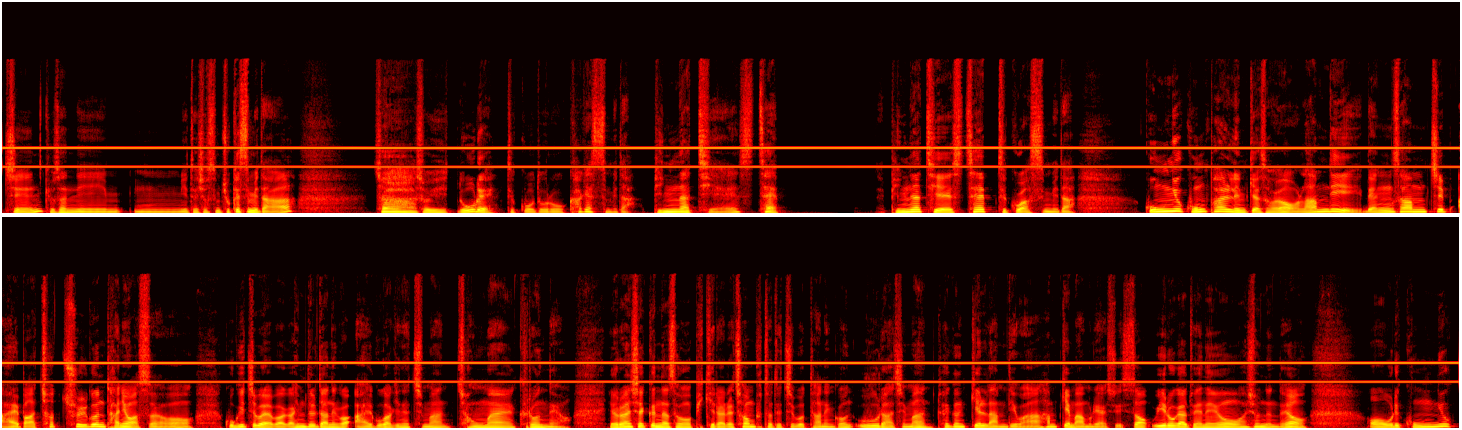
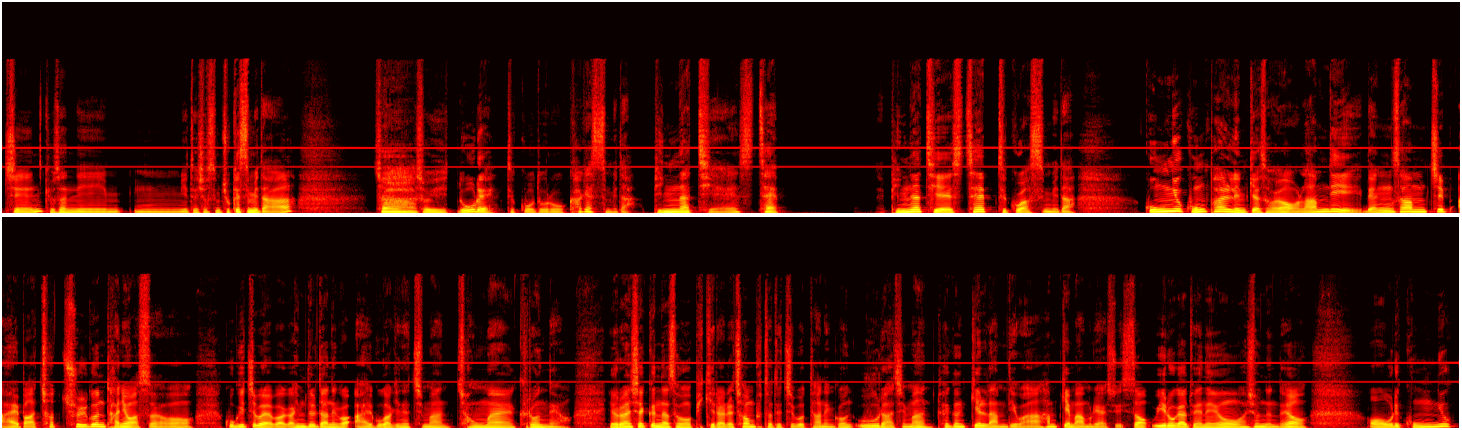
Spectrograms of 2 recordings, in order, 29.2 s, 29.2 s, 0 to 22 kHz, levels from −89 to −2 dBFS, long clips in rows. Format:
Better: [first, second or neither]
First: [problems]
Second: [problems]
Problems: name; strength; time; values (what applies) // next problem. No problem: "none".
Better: second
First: high-pitched whine; loud; throughout; 7 kHz, 7 dB below the speech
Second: high-pitched whine; faint; throughout; 7 kHz, 25 dB below the speech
